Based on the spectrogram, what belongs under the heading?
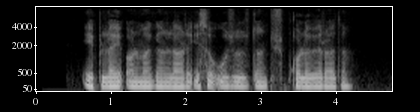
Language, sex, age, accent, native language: Uzbek, male, 19-29, Qashqadaryo, Uzbek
